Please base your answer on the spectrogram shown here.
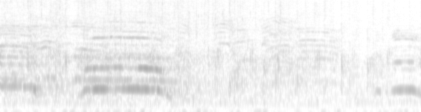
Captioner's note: audience cheering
